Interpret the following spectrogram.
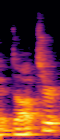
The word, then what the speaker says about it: daughter: Escreve D-A-U-G-H-T-E-R. Se pronuncia daughter ou daughter, se pronuncia daughter ou daughter e significa filha.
